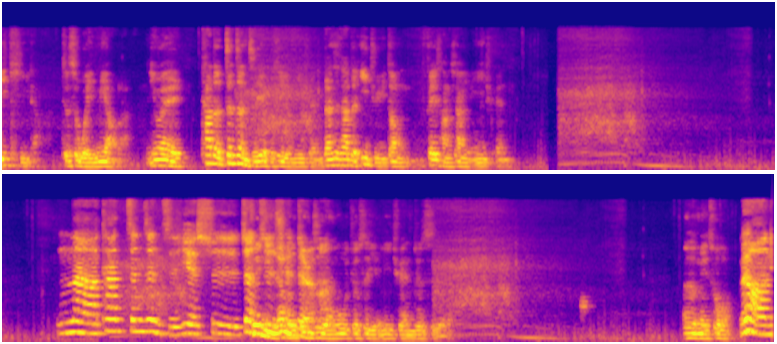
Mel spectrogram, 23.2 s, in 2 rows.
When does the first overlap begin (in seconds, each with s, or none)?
15.3 s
